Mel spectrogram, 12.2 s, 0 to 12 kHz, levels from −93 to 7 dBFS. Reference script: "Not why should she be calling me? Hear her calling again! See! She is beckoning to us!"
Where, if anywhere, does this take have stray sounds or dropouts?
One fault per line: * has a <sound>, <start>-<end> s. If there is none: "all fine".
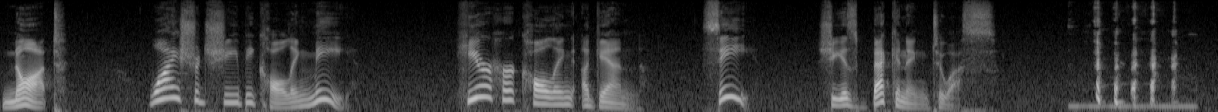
* has a laugh, 10.7-12.0 s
